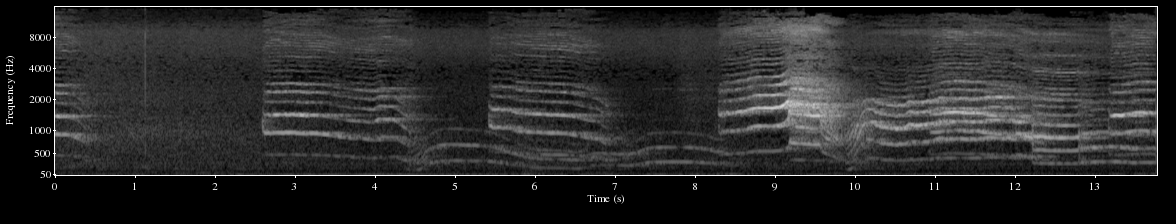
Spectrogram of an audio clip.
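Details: Male and female cats meeting to mate, yowling: a quiet start, then long harmonic wails with swooping dips, building to a harsh, loud screeching outburst before continued drawn-out cries.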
